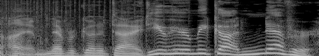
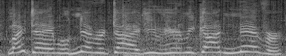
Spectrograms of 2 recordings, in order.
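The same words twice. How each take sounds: First: Rising to a high cry at God; mock defiant cry. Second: Very high, loud, strained mock yell; hammed-up cry at God. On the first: Gamer half-joking to God, high mock defiance. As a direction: playfully defy God in a high voice. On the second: Mister Noblet pointing at God, high loud mock yell. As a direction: bellow it up at God, over the top. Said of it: "He goes".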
